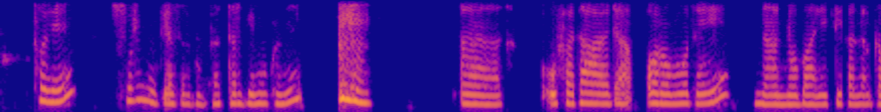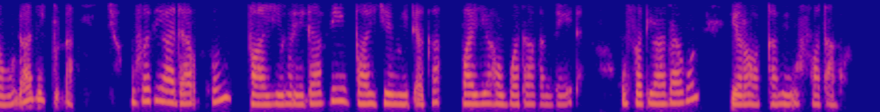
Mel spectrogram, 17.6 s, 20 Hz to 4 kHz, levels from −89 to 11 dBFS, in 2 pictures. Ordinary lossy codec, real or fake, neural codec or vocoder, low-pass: Opus, 24 kbps; fake; codec, 16 kHz, 4 kbps, FreqCodec, smaller model; 3.6 kHz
